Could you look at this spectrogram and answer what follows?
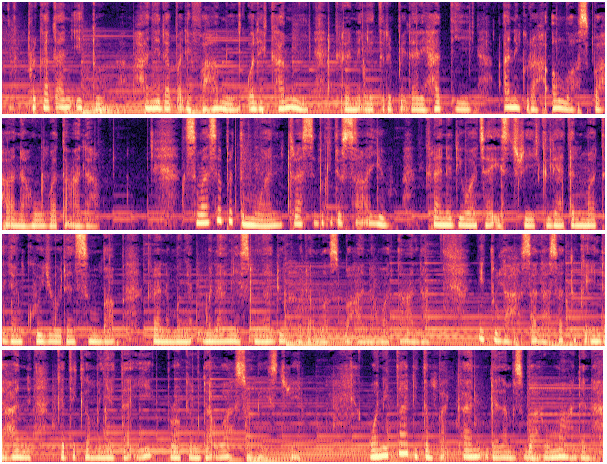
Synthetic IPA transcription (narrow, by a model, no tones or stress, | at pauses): pərkat̪aʔanʔit̪uhaɲãdapat̪̚difaɦamiolɛhkʰamĩkəɾanãʔiat̪əɾəbɪ̰t̪ʔ̚daɾihat̪i | ʔanuɡɾahalːɑhsu̥bəɦa̰naɦuwat̪aʔa̰la | səmãsapərt̪əmũant̪əɾasabəɡit̪usa̰jukəɾanãdiwad͡ʒaiʔist̪ɾikəliɦat̪anmãt̪ajaŋkʰujudansəmbap̚kəɾanamənaŋɪsməŋadukəpada̰ʔɑ̰lːɑhsubəɦanaɦuwat̪aʔalait̪ulahsalahsat̪ukəʔindaɦan | kət̪ikamə̃ɲat̪a̰ʔipɾoɡɾamda̰ʔwahswamiist̪ɾi | wanit̪adit̪əmpa̰t̪̚kʰandalamsəbuahrumahdan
